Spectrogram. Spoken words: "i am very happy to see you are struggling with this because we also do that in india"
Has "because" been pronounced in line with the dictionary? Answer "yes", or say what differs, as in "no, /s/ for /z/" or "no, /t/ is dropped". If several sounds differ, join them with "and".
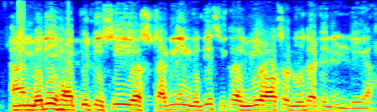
yes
